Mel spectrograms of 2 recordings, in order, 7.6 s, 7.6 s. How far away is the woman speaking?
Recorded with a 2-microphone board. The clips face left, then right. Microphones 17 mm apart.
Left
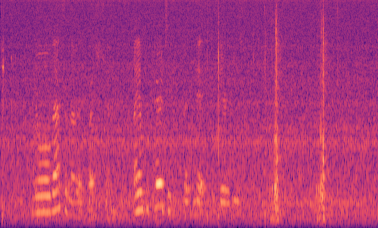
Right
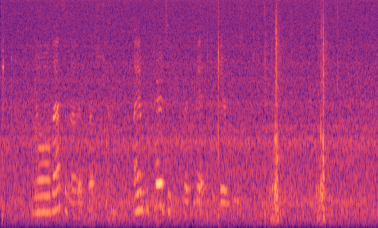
About 1.4 m.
